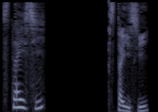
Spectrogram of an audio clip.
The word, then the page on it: Stacie: French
